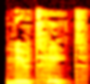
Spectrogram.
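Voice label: "nutate", English, British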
